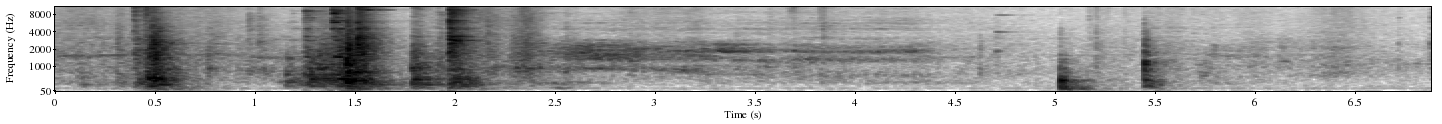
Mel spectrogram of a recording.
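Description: Metal hand tools clattering as a hammer and a steel pin punch are picked up and set down on the workbench. A handful of clanks with a short metallic ring come in the first two seconds, then two sharp clicks about five seconds in.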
